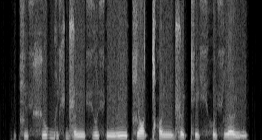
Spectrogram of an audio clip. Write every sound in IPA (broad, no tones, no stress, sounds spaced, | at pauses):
t͡ɕ o ç ʃ u ɡ ɯ ç ɖ͡ʐ ɒ ɲ ç o ç ɲ ɵ ɲ t͡ɕ ɒ ǀʰ ɒ ɲ ɖ͡ʐ œ cʰ e ç h o ç l œ ɲ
